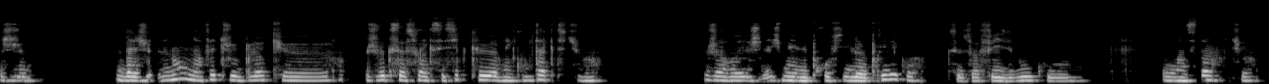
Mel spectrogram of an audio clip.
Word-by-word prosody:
Je 180 0 -4 0.9
bah 185 -3 +5
je 175 +2 0
non, 230 +6 +2
mais 210 -4 +3
en 180 - 0
fait, 220 +3 0
je 205 - +1
bloque, 195 +3 -2
heu, 180 0 -1 0.4
je 190 0 -5
veux 200 - +5
que 200 - -6
ça 200 -1 +2
soit 185 +2 -1
accessible 180 +4 -4
qu'à 200 -2 +6
mes 170 0 +2
contacts, 180 +5 -2
tu 180 - -12
vois. 170 0 -1 1.0
Genre, 190 -4 +1
heu, 175 0 +2
je 175 0 -5
je 180 +1 -4
mets 180 -2 +4
mon 165 -1 +5
profil 170 -1 +3
privé 225 +6 +2
quoi, 180 -7 -6 0.2
que - - -23
ce - - -3
soit 160 +1 -4
Facebook 165 +4 +1
ou 155 0 -4 0.9
ou 175 -1 0
Insta, 170 +5 +3 0.2
tu - - -9
vois. 175 0 -4
180 Hz, 185 wpm, -21 LUFS, 170-195 Hz, 1.0 s, qu'à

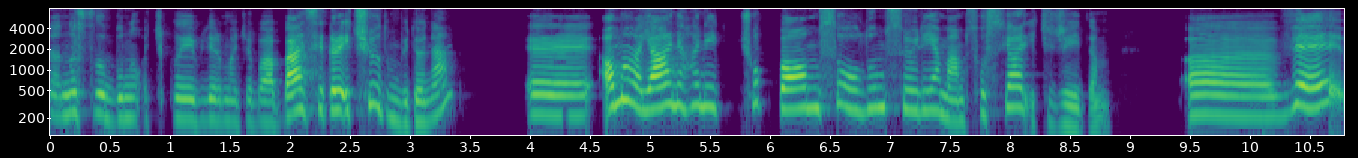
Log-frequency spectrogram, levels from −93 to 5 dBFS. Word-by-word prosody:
ya, 220 0 -6
nasıl 235 -3 -3
bunu 200 0 -5
açıklayabilirim 190 -1 -6
acaba? 180 0 -6
Ben 240 +4 +8
sigara 260 +1 +1
içiyordum 240 - -2
bir 170 - -10
dönem, 180 +5 -4 0.7
eee, 220 -1 0
ama, 335 +1 +4
yani, 285 +4 +6
hani, 295 -1 -5
çok 335 +2 -11
bağımlısı 275 +3 +5
olduğumu 275 +1 -3
söyleyemem, 255 -9 -5
sosyal 285 +7 -3
içiciydim. 155 -4 -10 0.6
Aaa, 215 -2 0
ve 305 - +3
235 Hz, 120 wpm, -22 LUFS, 205-280 Hz, 0.7 s, Ben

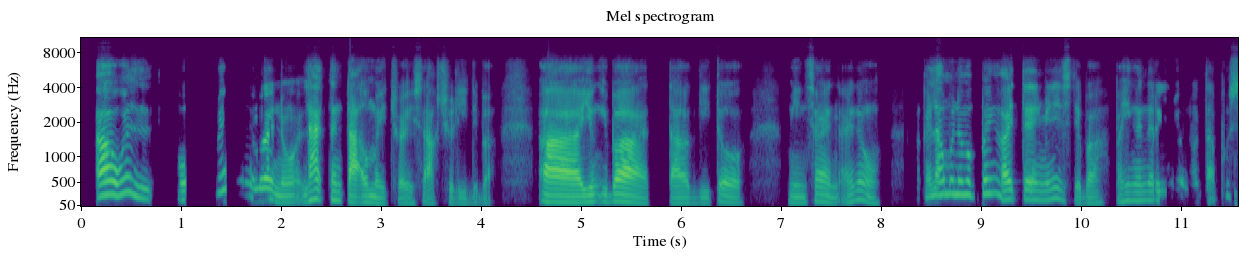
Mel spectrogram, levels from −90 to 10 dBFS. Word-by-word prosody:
Ah, 250 +2 +8
well, 245 -9 -2 0.2
o 160 - -8 0.3
mayro'n 370 +11 -9
naman 195 -1 +3
'no? 120 -1 -1
Lahat 190 - +4
ng 160 - -2
tao 115 -4 +4
may 110 -4 -5
choice - - -6
actually, 100 -1 -7
'di - - -15
ba? - - -12 0.5
Ah, 120 -3 +8
yung 130 +3 0
iba, 130 -5 +5 0.2
tawag 105 0 -2
dito, 105 +1 -6 0.4
minsan 110 +1 -4
ano 160 -11 -5 0.5
kailangan 120 - 0
mo 275 - -3
lang 265 0 0
magpahinga 275 0 -3
kahit 175 0 +2
10 175 -2 +2
minutes, 175 -3 -4
'di 105 - -9
ba? 110 0 -6
Pahinga 150 +2 -6
na 155 - -7
rin - - -7
'yon, - - -18 0.2
tapos - - -7
135 Hz, 180 wpm, -22 LUFS, -, 0.5 s, Ah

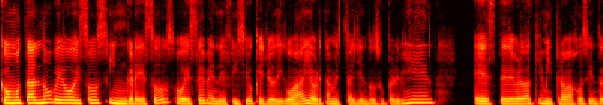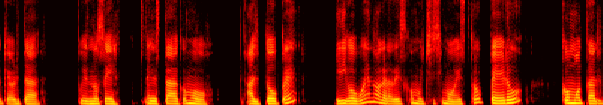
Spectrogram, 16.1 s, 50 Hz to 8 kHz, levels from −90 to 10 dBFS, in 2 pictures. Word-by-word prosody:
como 220 0 +7
tal 220 +1 +5
no 255 +3 +4
veo 225 -3 +4
esos 220 +1 0
ingresos 190 - +1
o 185 -3 +3
ese 180 +4 0
beneficio 180 -2 -3
que 175 -1 -2
yo 165 0 -1
digo: 170 -1 0
"Ay, 180 +5 0
ahorita 175 0 0
me 175 - -1
está 165 +1 -7
yendo 165 +1 -5
súper 165 0 -6
bien". 250 +5 0 0.5
Este, 185 -1 +1
de 180 0 +2
verdad 180 +1 +1
que 205 - -5
mi 180 -2 +1
trabajo 170 +1 -3
siento 180 -1 -4
que 180 - -9
ahorita, 165 0 -2 0.5
pues, 190 -2 -2
no 185 0 +3
sé, 175 -3 -1 0.3
está 190 0 +1
como 185 -6 0 0.5
al 180 -2 0
tope 190 - +2 0.5
y 190 - +2
digo: 195 -1 +3
"Bueno, 280 +10 -2
agradezco 180 -2 -2
muchísimo 185 -1 -2
esto". 170 +12 -3
Pero, 225 - +4 0.5
como 215 0 +5
tal 195 -1 0
185 Hz, 165 wpm, -23 LUFS, 175-215 Hz, 0.5 s, como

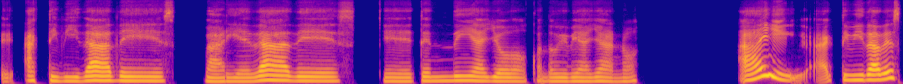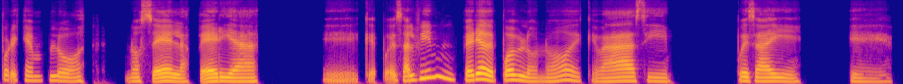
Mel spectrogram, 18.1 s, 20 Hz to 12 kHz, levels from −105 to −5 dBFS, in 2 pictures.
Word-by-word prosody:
eh, 70 - -11
actividades, 170 0 +1 0.3
variedades, 160 +2 0 0.3
eh, 150 -1 -4
tenía 170 +1 -1
yo 155 -2 -2
cuando 150 0 -8
vivía 150 0 -3
allá, 155 0 -3
¿no? 150 +4 -8 1.0
Hay 320 - +4
actividades, 205 +7 +2
por 200 - -5
ejemplo, 175 -3 -3 0.4
no 155 +1 -5
sé, 150 +2 +3
la 140 -1 0
feria, 145 0 +3 0.7
eh, - - -8
que - - -7
pues, - - -5
al 195 - +2
fin 275 -3 +1
feria 220 +5 +7
de 175 - +4
pueblo, 185 -7 +2
¿no?, 150 +7 -3
de 175 -4 -3
que - - -13
vas, 155 +3 0
y 150 -1 -6 0.6
pues 165 -1 0
hay, 150 -2 0 0.5
eh, 135 -1 -9
160 Hz, 115 wpm, -24 LUFS, 150-180 Hz, 1.0 s, feria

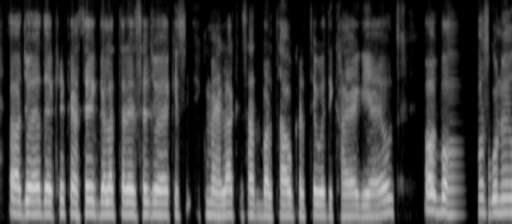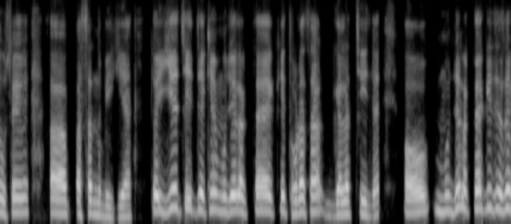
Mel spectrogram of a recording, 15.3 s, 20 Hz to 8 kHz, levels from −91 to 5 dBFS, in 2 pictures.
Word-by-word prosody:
अ, 175 - +4
जो 175 +2 +4
है 175 0 +5
देखिए 175 +1 +1
कैसे 175 +1 +2
गलत 170 -2 +4
तरह 165 -1 +5
से 170 +3 0
जो 165 0 +2
है 160 0 +3
किसी 155 -5 -9
एक 155 - -32 0.2
महिला 155 +1 +2
के 160 -1 -12
साथ 160 +2 -2 0.2
बर्ताव 150 +1 +1
करते 145 0 -2
हुए 155 -1 +4
दिखाया 145 0 -4
गया 145 +1 -1
है 160 +3 0
और 190 +1 -2 0.5
और 215 0 +4
बहुत 165 -5 -1 0.2
लोगों 190 -1 -1
ने 190 +1 -1
उसे 190 +1 -1
अ, - - -7 0.7
पसंद 175 -1 0
भी 140 -2 -5
किया 140 +3 -2
है। 140 - -6 0.3
तो - - +4
ये 210 +6 0
चीज़ 125 -10 -3
देखिए 225 +2 +1
मुझे 210 0 +2
लगता 180 - 0
है 105 - +2
कि 200 +3 -1
थोड़ा-सा 195 +3 +2 0.3
गलत 170 +1 +3
चीज़ 165 -4 -3
है 165 - -2 0.4
और 95 +3 +3 0.3
मुझे 210 +4 0
लगता 235 0 0
है 240 - +3
कि 250 +3 -5
जैसे 235 +1 +3
170 Hz, 195 wpm, -23 LUFS, 155-195 Hz, 0.7 s, है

